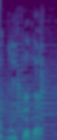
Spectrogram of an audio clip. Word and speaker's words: Groupama: Groupama, si pronuncia Groupama, di Paolo Felicetti.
